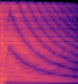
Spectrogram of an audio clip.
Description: WLR LEAD.wav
